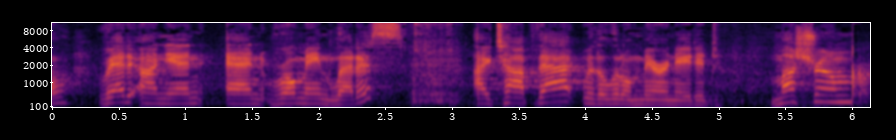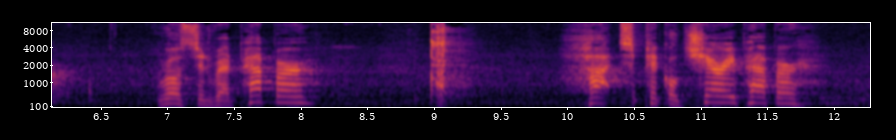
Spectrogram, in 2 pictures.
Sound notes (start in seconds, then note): 8.9 glass clinking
